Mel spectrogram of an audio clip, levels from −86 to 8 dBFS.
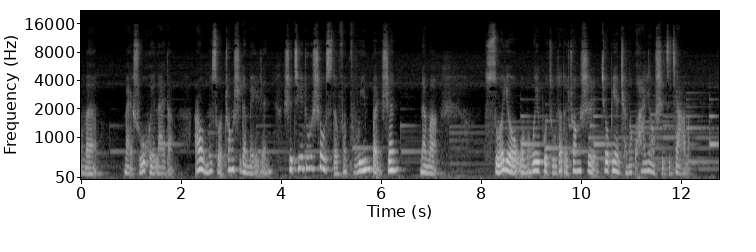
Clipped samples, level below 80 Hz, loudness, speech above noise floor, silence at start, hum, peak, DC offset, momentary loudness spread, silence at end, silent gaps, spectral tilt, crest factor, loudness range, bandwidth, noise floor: under 0.1%; -52 dBFS; -24 LUFS; 25 dB; 0 s; none; -6 dBFS; under 0.1%; 15 LU; 0 s; none; -5.5 dB/octave; 18 dB; 4 LU; 16 kHz; -48 dBFS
